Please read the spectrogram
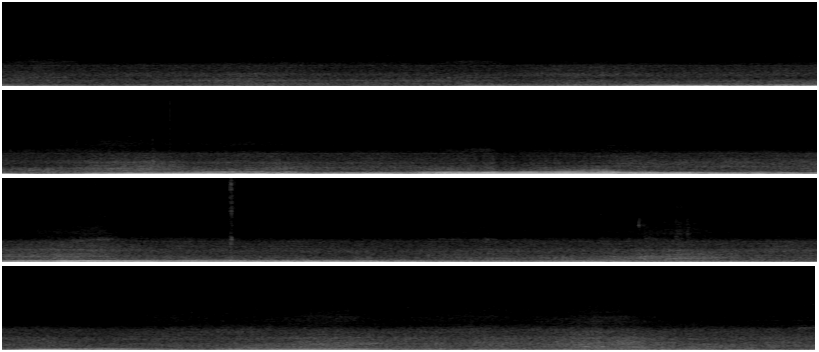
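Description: A motor vehicle's engine passing close by: a low engine hum that builds from about six seconds in, is loudest in the middle with its pitch shifting as it goes past, and fades away after about twenty seconds.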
